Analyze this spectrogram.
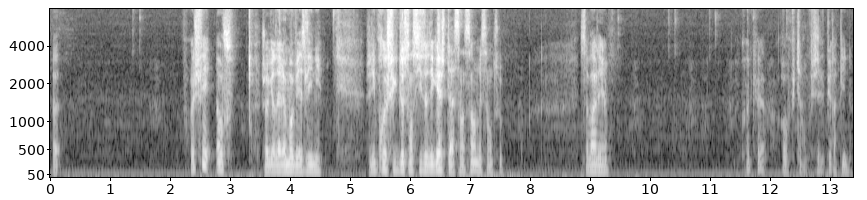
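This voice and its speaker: Man, Belgian French accent, getting over a cold, casual gameplay commentary, mid-pitched voice, lots of fillers and asides. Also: steady tone, moderate pace, long pauses, a bit bright. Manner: thinking aloud, many fillers and trailing asides. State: recovering from a cold. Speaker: gaming video creator.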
